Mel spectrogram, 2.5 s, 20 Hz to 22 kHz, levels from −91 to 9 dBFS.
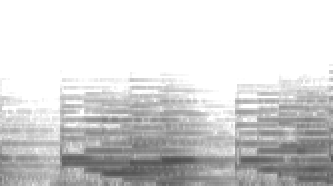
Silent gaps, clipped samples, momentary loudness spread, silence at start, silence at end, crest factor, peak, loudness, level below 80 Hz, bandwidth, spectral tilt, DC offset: none; under 0.1%; 12 LU; 0 s; 0 s; 14 dB; -14 dBFS; -29 LUFS; -52 dBFS; 4 kHz; -11 dB/octave; under 0.1%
